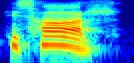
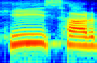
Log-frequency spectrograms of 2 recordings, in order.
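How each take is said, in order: First: The first vowel is short. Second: The first vowel is drawn out long. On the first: The speaker calls it right. "Böyle bir uzatma kelimenin aslında yok" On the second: The speaker calls it wrong.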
